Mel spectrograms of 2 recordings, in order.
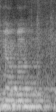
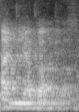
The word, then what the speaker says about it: Aniaba: Le prince Niaba. Répète. Niaba. Non, c'est Aniaba. Aniaba. C'est le prince Aniaba.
